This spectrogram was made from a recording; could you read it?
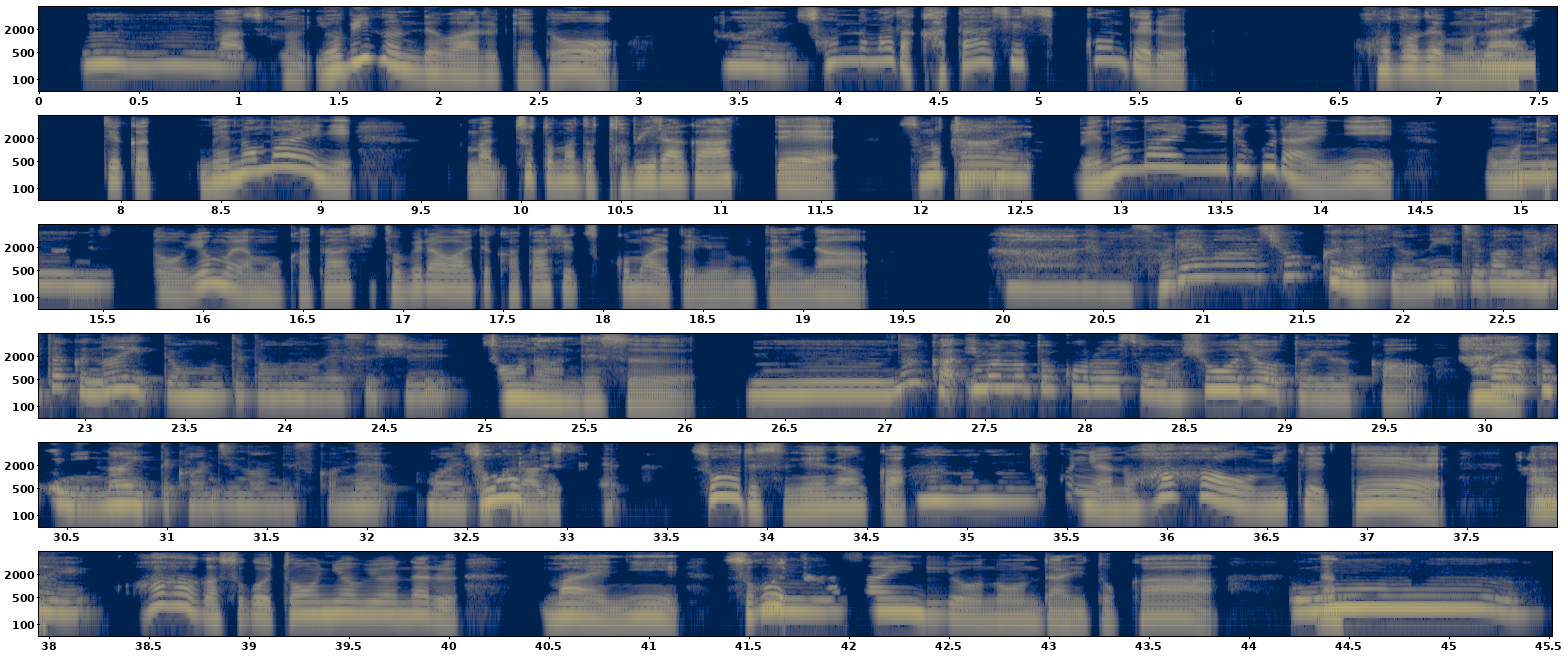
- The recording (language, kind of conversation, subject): Japanese, advice, 健康診断で異常が出て生活習慣を変えなければならないとき、どうすればよいですか？
- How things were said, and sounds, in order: tapping; other background noise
